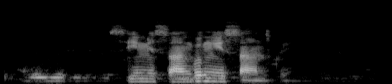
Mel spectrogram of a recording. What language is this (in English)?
Kinyarwanda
